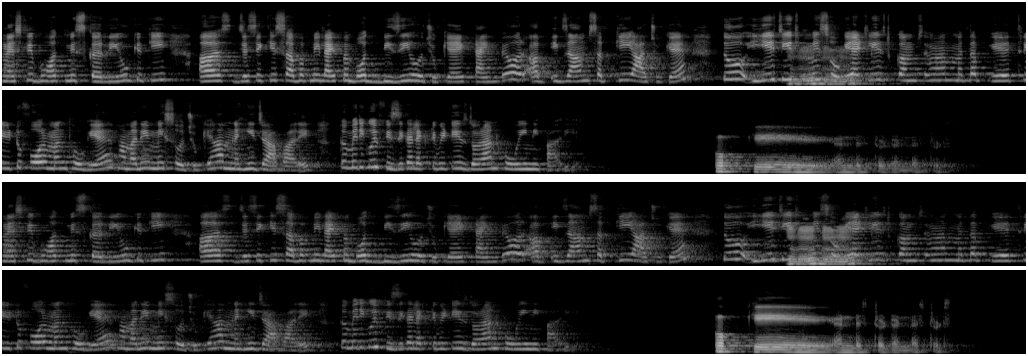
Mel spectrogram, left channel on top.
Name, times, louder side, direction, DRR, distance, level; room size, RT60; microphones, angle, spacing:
voice 1, 0.0-16.0, left 5 dB, 35° left, 13 dB, 0.4 m, -32 dB
voice 2, 7.9-8.5 17.4-19.7, right 5 dB, 85° right, 12 dB, 0.5 m, -31 dB
6.7 x 6.7 x 5.1 m, 1.1 s
head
